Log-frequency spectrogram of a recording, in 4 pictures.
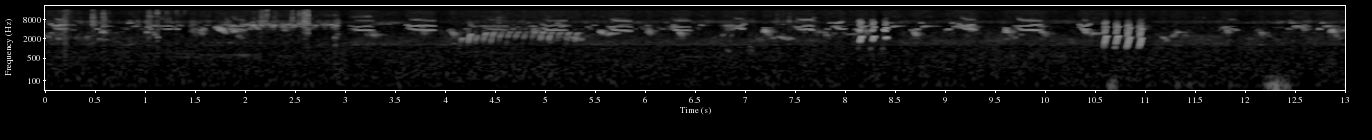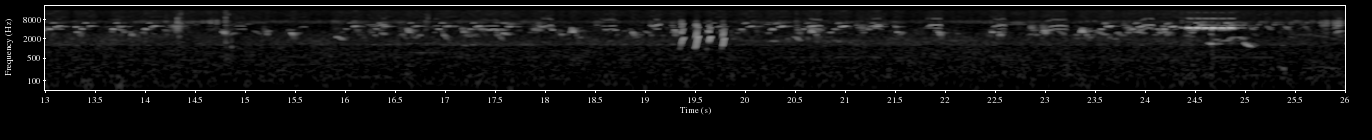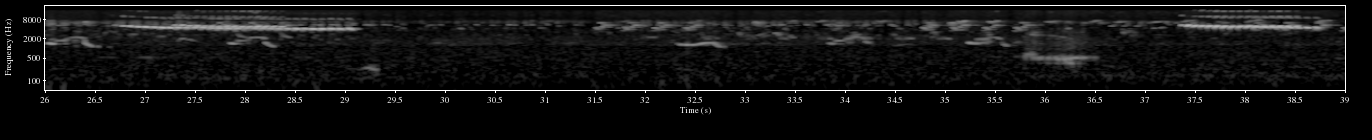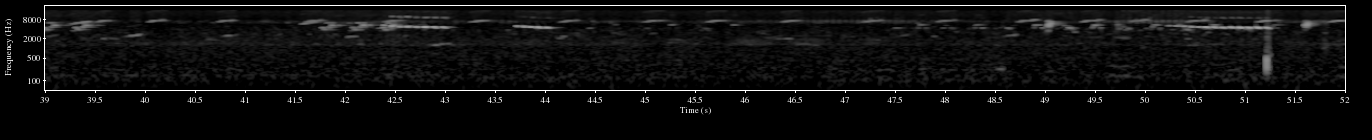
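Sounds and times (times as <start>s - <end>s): birds chirping: 0.0s - 52.0s.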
